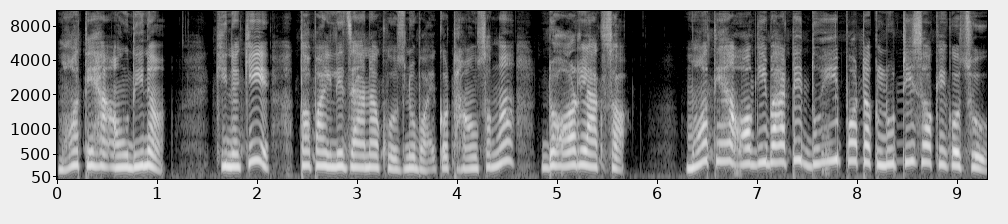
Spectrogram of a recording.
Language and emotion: Nepali, fearful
